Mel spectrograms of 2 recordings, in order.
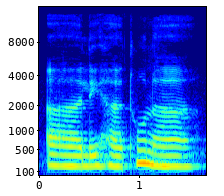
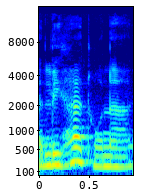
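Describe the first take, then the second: First: The stress falls on the syllable tu. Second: The stress falls on the syllable li. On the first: The speaker calls it right. "وزن رو سومین متحرک میاریم، یعنی اینجا میشه حرف تو. پس تلفظ میشه آلهتونه" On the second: The speaker calls it wrong. "رو اولین متحرک میاریم بگیم لیهتونه"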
